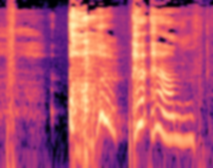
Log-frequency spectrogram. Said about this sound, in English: Excuse me. It's like when I know I'm about to record, my throat gets all itchy, but I can go a full work day and not even cough once. Okay, maybe a couple times, but not like when I had to take orders on the headset.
